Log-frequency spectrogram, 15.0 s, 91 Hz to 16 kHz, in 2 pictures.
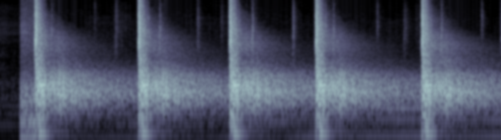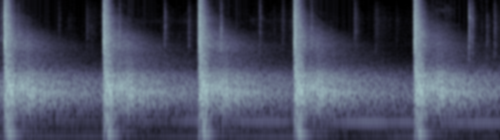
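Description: Sig P226 pistol fired on a range, with its factory trigger: about ten sharp, loud gunshots at a steady pace of roughly one every one and a half seconds, each trailing off in a ringing decay, with no talk.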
